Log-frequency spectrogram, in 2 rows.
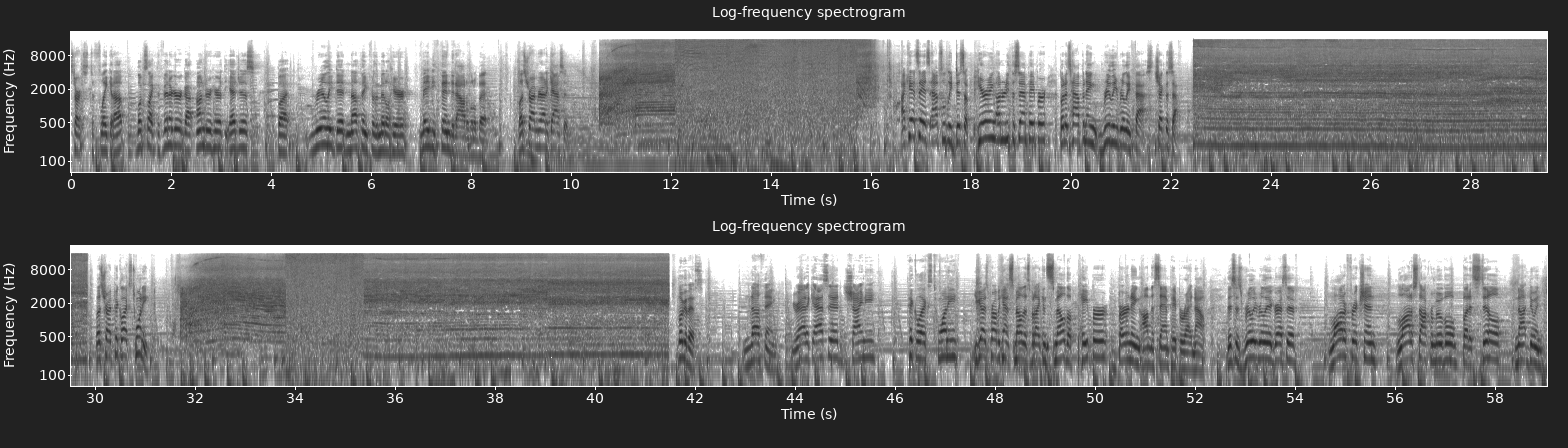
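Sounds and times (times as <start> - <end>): angle grinder grinding steel: 10.3 - 16.5, 22.4 - 29.9, 31.5 - 41.5.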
